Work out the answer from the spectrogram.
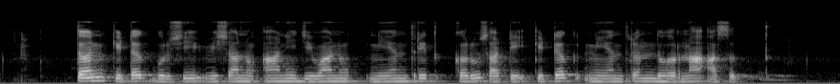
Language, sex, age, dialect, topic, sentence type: Marathi, male, 18-24, Southern Konkan, agriculture, statement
